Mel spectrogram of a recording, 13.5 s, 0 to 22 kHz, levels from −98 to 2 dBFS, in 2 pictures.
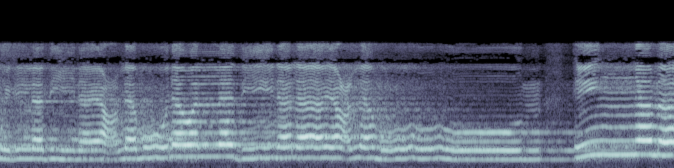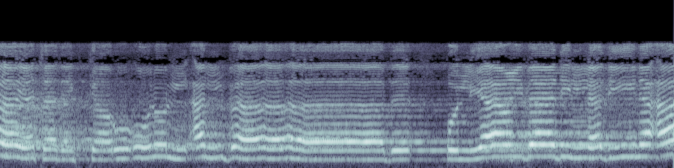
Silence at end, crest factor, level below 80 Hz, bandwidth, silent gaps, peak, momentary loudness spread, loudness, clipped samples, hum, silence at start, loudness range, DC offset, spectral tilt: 0 s; 14 dB; -64 dBFS; 8 kHz; none; -2 dBFS; 9 LU; -18 LUFS; under 0.1%; none; 0 s; 3 LU; under 0.1%; -1 dB/octave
